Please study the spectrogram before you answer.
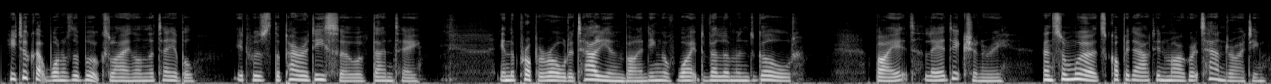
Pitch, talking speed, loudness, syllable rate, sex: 185 Hz, 200 wpm, -17 LUFS, 5.9 syllables/s, female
